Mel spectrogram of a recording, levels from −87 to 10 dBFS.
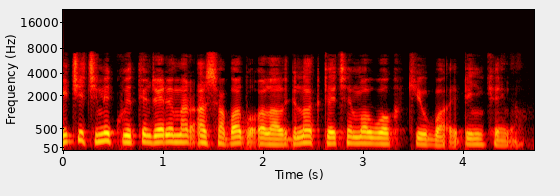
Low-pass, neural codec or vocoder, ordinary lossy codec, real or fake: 7.2 kHz; codec, 16 kHz, 1 kbps, FunCodec, trained on Chinese and English, 50 frames a second; MP3, 48 kbps; fake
